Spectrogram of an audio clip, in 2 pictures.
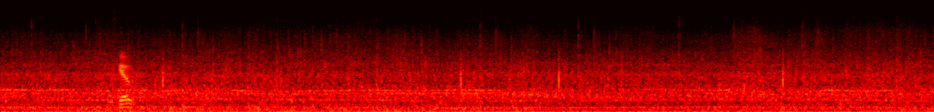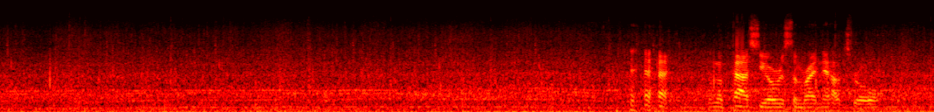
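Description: A truck engine rumbles steadily while the truck drives over rough ground.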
